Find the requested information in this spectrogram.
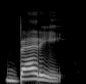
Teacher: the flap T in the middle, Betty, all of them can be pronounced with a regular T.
